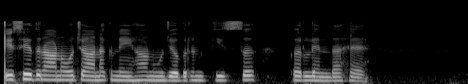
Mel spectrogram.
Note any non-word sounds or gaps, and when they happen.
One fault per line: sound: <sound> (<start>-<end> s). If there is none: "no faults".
no faults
